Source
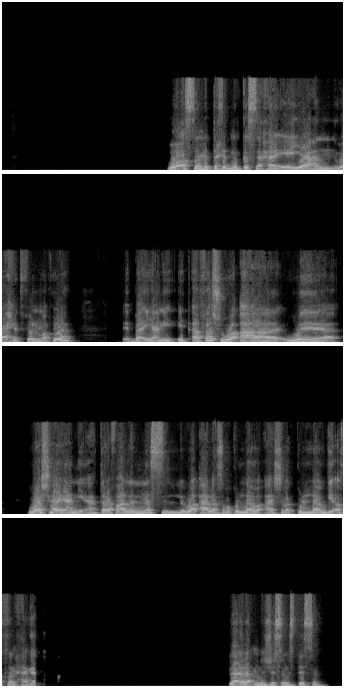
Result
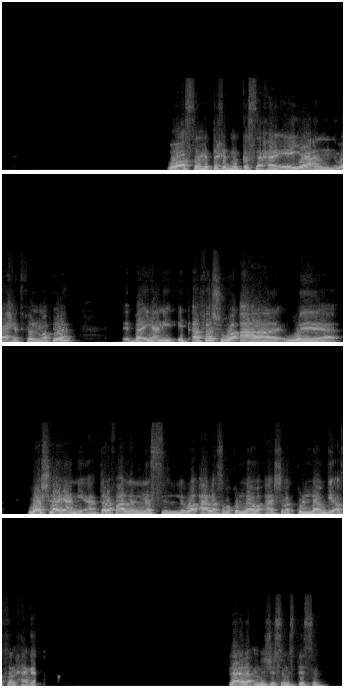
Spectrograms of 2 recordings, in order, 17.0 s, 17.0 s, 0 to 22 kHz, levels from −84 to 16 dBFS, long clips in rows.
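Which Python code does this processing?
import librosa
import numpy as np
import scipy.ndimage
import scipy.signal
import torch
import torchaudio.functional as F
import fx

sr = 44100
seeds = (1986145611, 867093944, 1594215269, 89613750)

y = scipy.signal.sosfilt(scipy.signal.butter(2, 2700.0, 'lowpass', fs=sr, output='sos'), x)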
